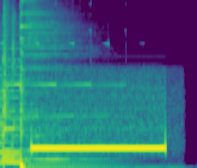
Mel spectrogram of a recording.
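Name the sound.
telephone ringing tone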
